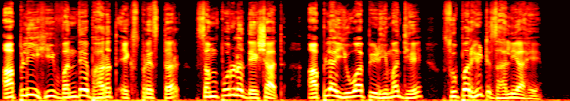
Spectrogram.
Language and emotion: Marathi, neutral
